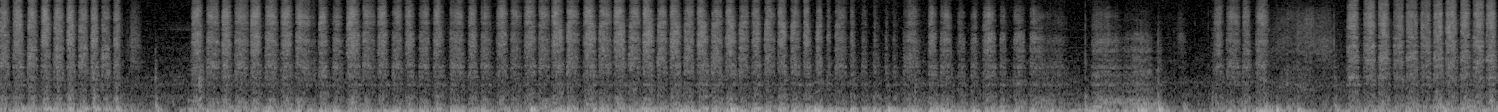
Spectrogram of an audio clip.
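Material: Paper.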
